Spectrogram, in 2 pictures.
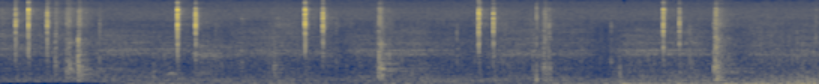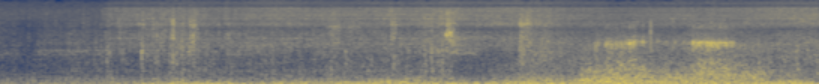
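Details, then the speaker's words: Carbon mountain bike after fixing internal cables that rattled inside the frame: on the trail, tyre rumble with only a few faint ticks of occasional cable slap from two loose cables, no frame rattle; much quieter than before. "so much quieter now and you might be thinking that these trails are smoother but they're really not any smoother than the other one"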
